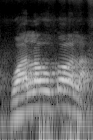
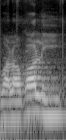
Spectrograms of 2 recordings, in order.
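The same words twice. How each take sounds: First: "kola" said clearly with a final a; correct pronunciation. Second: "koli" said with a final i, the wrong way; wrong pronunciation. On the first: Teacher gives the right reading, "kola" ending in a. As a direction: stress "Walau kola", ending on a. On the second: Teacher shows the wrong reading, "koli" ending in i. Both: Shown as a demonstration. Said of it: "Duduk walau koli".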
